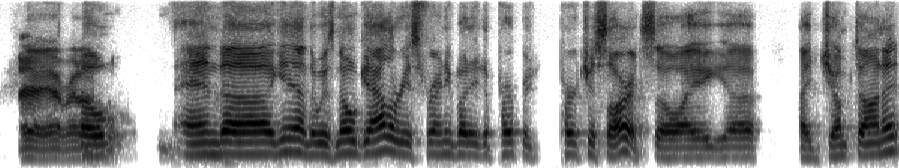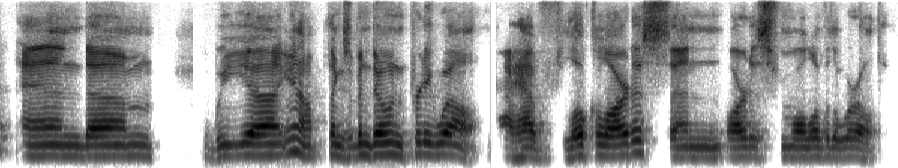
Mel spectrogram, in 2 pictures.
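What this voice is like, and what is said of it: New York Long Island accent. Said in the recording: “tell them by your accent, you're not from here ... I grew up in New York, Long Island specifically”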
